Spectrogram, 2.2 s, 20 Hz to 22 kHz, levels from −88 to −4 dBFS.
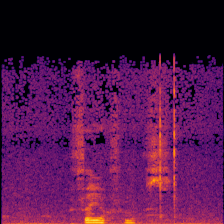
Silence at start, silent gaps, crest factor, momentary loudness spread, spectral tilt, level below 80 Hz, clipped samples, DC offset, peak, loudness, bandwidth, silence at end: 0.05 s; none; 22 dB; 20 LU; -4 dB/octave; -38 dBFS; under 0.1%; under 0.1%; 0 dBFS; -22 LUFS; 17 kHz; 0 s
